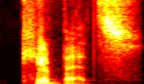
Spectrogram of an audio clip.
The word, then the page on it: kibitz: American English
